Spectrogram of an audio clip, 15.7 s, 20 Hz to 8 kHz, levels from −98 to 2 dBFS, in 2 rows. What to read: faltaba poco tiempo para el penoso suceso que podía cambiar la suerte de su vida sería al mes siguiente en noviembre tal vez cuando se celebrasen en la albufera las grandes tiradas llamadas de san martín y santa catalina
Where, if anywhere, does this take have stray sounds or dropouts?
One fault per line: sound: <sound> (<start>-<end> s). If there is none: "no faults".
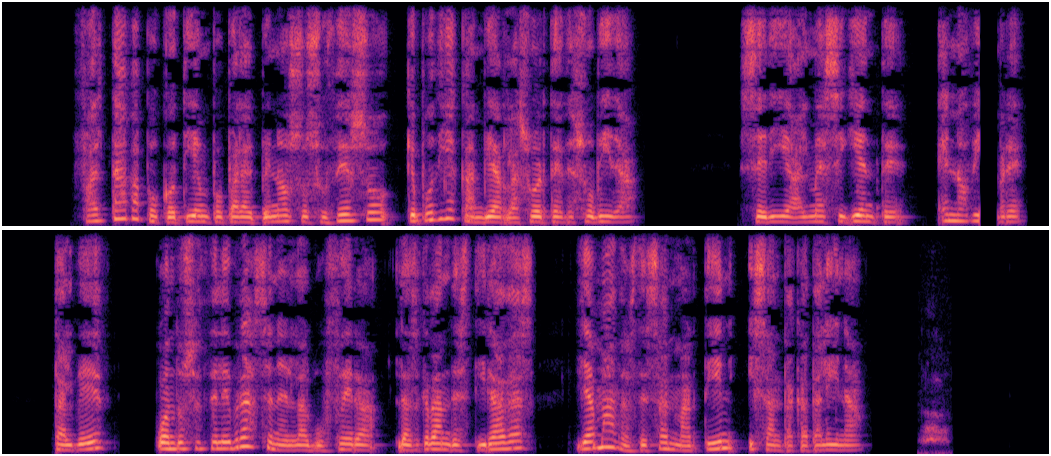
sound: dropout (7.3-7.5 s)
sound: bark (14.7-15.0 s)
